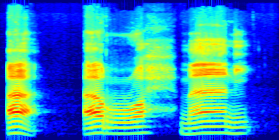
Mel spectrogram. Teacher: A di awal dibaca tipis. Jangan sampai ikut dibaca tebal.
